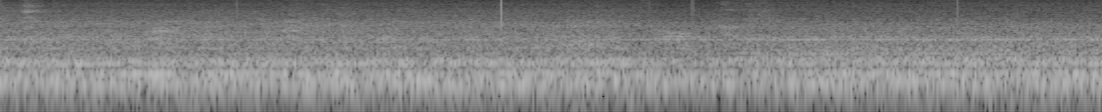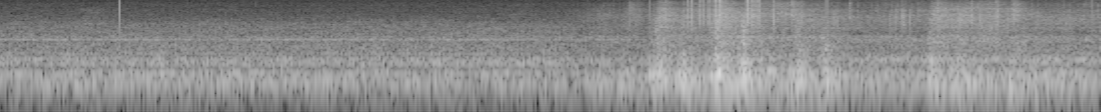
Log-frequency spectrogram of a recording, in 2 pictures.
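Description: Passenger train running, heard from inside the carriage as a steady rumble. For about two seconds near the end a louder rushing clatter rises over it.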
